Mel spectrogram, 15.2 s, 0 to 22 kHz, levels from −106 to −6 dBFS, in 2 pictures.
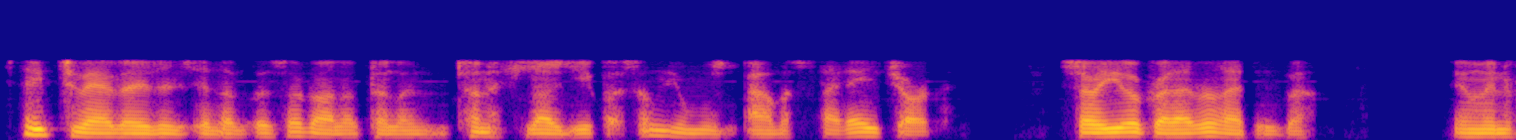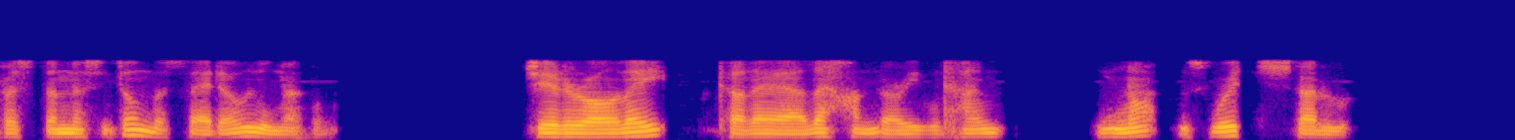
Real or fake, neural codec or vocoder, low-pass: fake; codec, 16 kHz, 0.5 kbps, FunCodec, trained on LibriTTS, 25 frames a second; 3.6 kHz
